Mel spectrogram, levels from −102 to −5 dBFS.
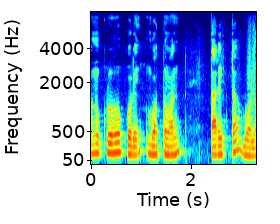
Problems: none marked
